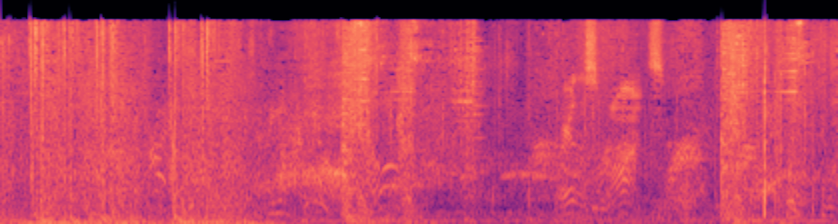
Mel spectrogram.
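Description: A weapon fires with loud crackling blasts.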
